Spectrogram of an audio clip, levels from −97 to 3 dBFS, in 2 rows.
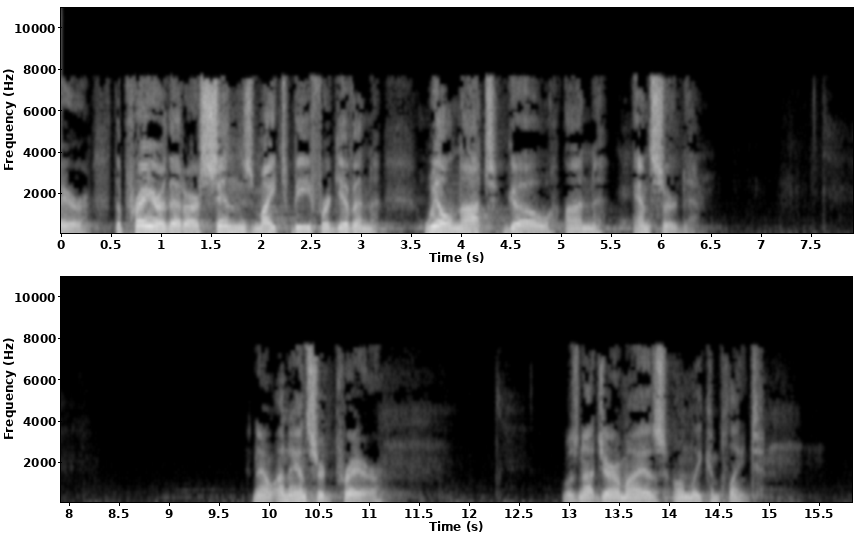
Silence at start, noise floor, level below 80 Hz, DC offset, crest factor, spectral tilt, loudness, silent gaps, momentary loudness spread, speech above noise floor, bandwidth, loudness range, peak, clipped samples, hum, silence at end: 0 s; -78 dBFS; -58 dBFS; under 0.1%; 20 dB; -4.5 dB/octave; -21 LUFS; none; 17 LU; 57 dB; 8 kHz; 12 LU; -4 dBFS; under 0.1%; none; 0.9 s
